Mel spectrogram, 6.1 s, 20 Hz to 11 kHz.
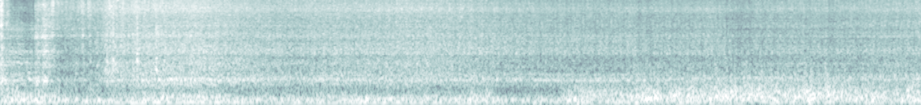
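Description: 1956 Ford Thunderbird's V8 engine, freshly started and idling steadily after a short burst of sharp noise in the first second; it starts real easy.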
